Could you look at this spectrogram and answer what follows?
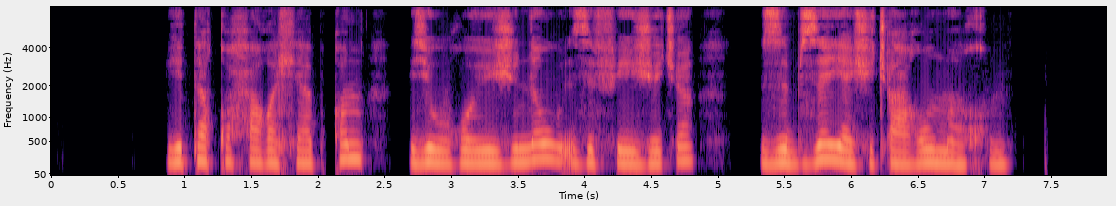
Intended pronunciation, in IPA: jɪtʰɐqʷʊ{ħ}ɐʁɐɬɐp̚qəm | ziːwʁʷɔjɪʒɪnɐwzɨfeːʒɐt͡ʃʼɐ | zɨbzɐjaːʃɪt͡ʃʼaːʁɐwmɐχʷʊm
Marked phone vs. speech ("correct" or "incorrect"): correct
